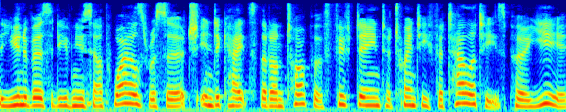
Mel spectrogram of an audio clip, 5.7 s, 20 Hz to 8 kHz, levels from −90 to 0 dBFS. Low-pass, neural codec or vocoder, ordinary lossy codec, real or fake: 7.2 kHz; none; MP3, 48 kbps; real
